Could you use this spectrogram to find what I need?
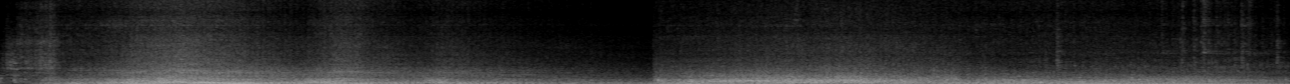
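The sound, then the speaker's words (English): Engine of a Cadillac car driving away and picking up speed while towing a glider: a loud, continuous roar with a low rumble and rising whine, dipping briefly midway before surging back and holding steady. “drives away in the Cadillac, picking up speed and pulling the glider behind him.”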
